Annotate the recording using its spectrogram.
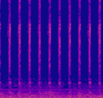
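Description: Countdown-timer ticking sound effect: quick, even ticks at about five a second, over a faint steady tone.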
